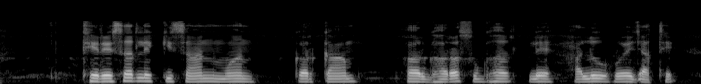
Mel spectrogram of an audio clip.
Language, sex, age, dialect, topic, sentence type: Chhattisgarhi, male, 56-60, Northern/Bhandar, agriculture, statement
